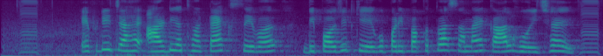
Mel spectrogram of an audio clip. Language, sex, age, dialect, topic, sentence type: Magahi, female, 36-40, Western, banking, statement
